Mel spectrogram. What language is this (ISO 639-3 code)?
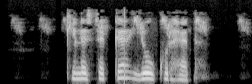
bak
